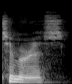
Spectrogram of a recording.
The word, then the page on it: timorous: American English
